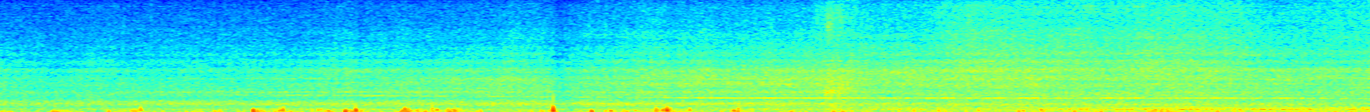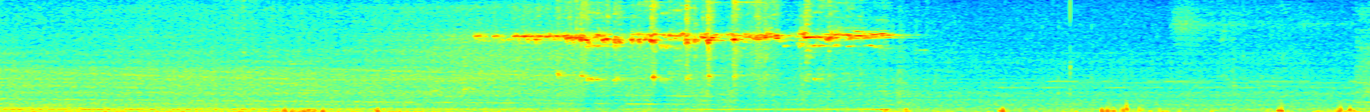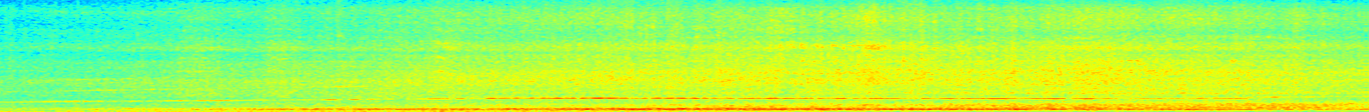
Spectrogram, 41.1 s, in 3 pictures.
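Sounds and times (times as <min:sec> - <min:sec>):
wind buffeting microphone: 0:00.0 - 0:18.6, 0:22.4 - 0:41.0
train motor whine: 0:15.9 - 0:23.1
high-pitched wheel squeal: 0:18.1 - 0:23.1, 0:31.7 - 0:38.6.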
